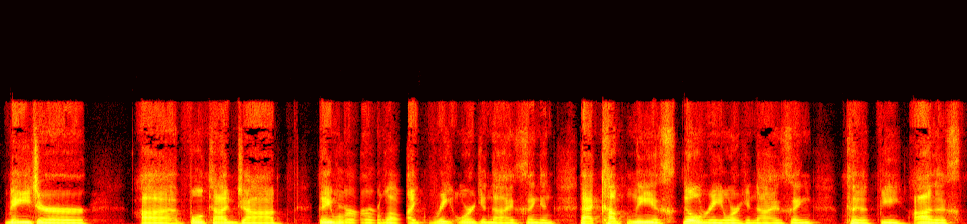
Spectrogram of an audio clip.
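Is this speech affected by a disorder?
Yes: cleft lip and palate, Opitz G/BBB syndrome; earlier low confidence speaking and presenting, improved with podcast practice.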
